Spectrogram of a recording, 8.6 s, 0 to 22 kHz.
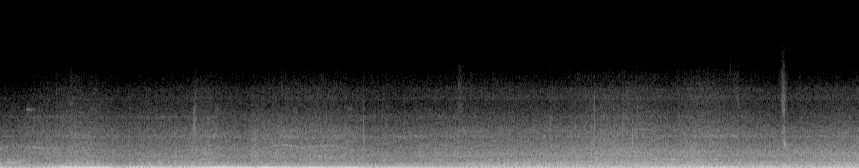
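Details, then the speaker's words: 2008 Mustang GT S197, stock 3-valve V8 with aftermarket exhaust, no intake mods, midday start during pre-purchase inspection: deep throaty burble rising and falling through throttle blips, settling to steady even idle; sounds good, normal exhaust note. "that sounds good it definitely has exhaustion"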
